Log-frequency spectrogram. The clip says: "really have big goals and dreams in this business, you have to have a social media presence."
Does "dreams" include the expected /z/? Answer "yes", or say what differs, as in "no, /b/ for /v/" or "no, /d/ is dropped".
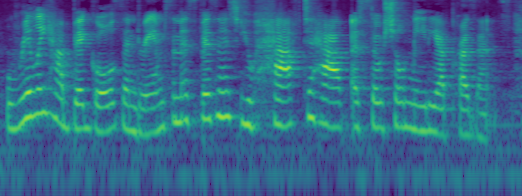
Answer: yes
